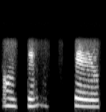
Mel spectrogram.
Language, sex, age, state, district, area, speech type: Tamil, female, 30-45, Tamil Nadu, Mayiladuthurai, urban, conversation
